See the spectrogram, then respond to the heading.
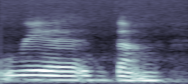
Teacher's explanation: the M all by itself without a vowel makes another syllable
